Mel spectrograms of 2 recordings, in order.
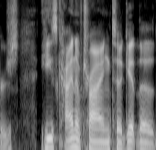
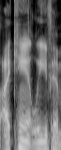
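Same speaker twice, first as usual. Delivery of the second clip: put-on crying, sobbing voice. Retelling a film scene where a grieving mother begs at the casket: imitating a crying mother. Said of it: "crying and losing her mind".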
